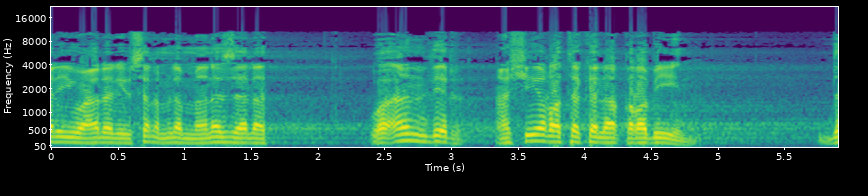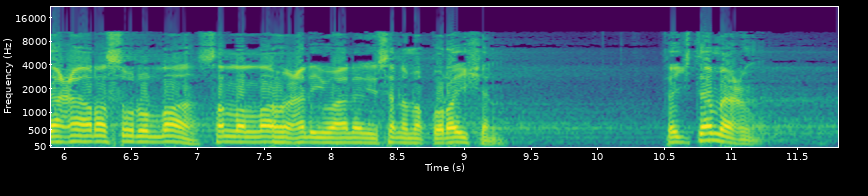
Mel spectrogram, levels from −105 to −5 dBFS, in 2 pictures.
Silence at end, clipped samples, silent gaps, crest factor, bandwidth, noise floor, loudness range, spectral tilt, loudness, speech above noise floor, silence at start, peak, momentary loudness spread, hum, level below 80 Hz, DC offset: 0.1 s; 0.3%; none; 12 dB; 11 kHz; -42 dBFS; 3 LU; -4.5 dB/octave; -11 LUFS; 31 dB; 0 s; 0 dBFS; 9 LU; none; -48 dBFS; under 0.1%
